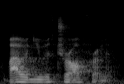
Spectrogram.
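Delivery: ordinary talk, nothing marked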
